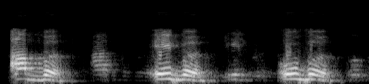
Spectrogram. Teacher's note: थोड़ा सा गीला हिस्सा जो है वो होंठों का हम मिलता है, तो ये जो है वो बा निकलती है।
